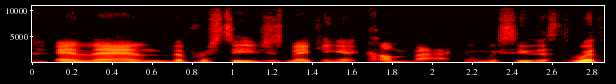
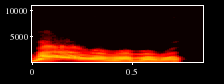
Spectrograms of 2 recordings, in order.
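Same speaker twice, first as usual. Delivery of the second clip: higher, louder crowd chanting; mock crowd uproar; 5 semitones higher, 4 dB louder, faster than usual. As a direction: rile them up like an angry mob. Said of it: "everyone's like".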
